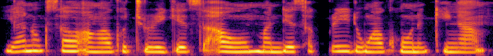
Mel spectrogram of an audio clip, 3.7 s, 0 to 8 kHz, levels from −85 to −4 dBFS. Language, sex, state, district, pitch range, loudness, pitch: Garo, female, Meghalaya, West Garo Hills, 245-275 Hz, -15 LUFS, 255 Hz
